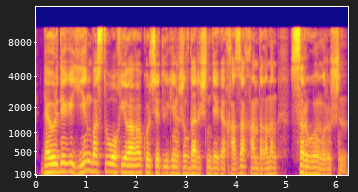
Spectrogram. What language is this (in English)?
Kazakh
